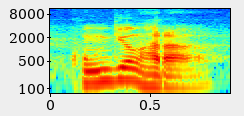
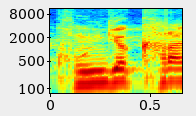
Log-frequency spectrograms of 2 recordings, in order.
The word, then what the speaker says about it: 공경: 명령한 대로 네 부모를 공경하라 발음을 잘 해야 되겠어요 부모를 공격하라 가 아니죠 부모를 어떻게 하라고요 공경 하라 볼 수 요즘에는 공경하는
